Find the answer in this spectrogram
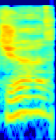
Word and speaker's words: jazz: On dit par exemple jazz avec un J qui se prononce DJ.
